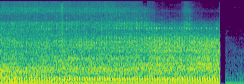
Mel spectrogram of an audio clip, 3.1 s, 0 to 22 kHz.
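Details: Portable generator with dead battery, choke-started, connected through new interlock and inlet box with 30 amp wire: steady buzzing single-cylinder drone, even, cut off sharply near the end; runs smooth and healthy.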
